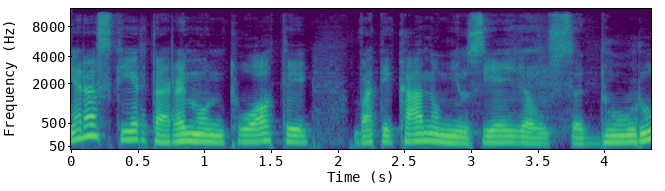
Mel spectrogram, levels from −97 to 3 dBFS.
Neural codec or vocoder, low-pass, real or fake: codec, 44.1 kHz, 3.4 kbps, Pupu-Codec; 10.8 kHz; fake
